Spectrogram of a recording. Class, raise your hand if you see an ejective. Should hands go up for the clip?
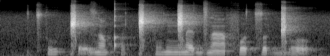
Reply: yes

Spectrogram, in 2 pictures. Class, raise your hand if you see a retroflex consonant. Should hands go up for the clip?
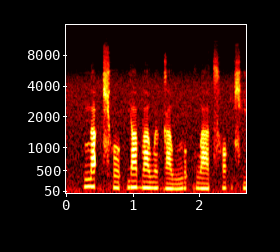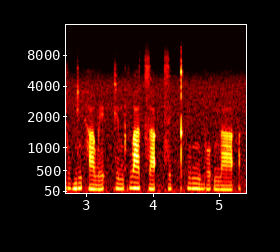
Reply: no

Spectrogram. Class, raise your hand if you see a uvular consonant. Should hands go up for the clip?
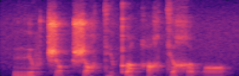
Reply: yes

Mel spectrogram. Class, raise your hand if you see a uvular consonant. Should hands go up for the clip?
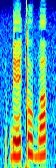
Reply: no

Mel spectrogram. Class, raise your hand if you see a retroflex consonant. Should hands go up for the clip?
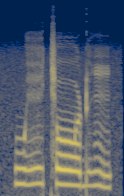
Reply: yes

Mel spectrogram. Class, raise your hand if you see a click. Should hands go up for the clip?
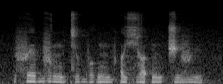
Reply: no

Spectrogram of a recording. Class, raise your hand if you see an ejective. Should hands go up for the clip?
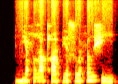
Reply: yes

